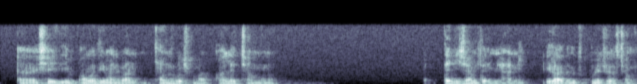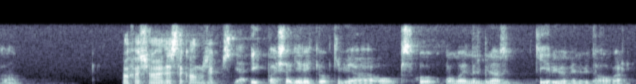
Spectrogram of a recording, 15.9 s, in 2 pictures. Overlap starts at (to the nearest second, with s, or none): none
